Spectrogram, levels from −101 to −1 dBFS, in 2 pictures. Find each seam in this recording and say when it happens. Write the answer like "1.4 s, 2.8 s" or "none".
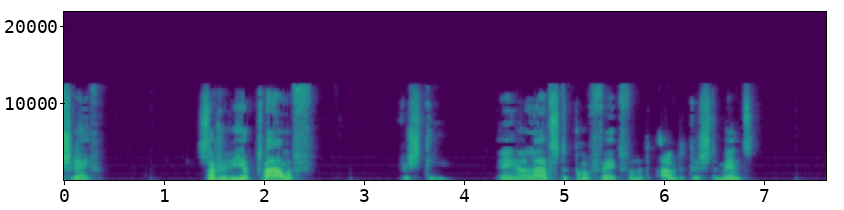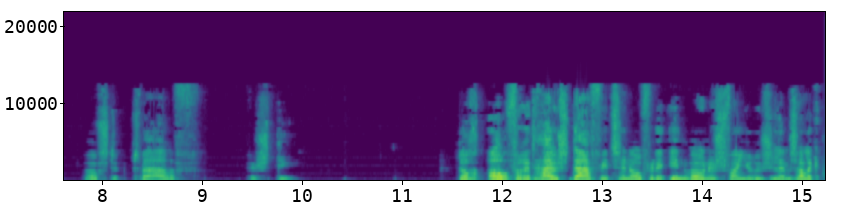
none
